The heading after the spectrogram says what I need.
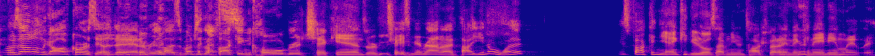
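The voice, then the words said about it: Put-on Canadian accent, not convincing. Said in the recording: “Oh, that's not a Canadian accent.”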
